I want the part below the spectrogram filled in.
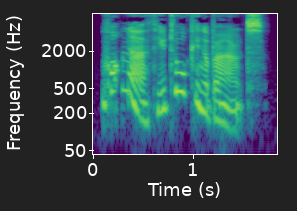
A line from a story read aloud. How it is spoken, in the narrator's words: her voice is pitched too high and it wavers slightly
